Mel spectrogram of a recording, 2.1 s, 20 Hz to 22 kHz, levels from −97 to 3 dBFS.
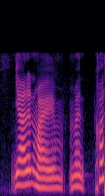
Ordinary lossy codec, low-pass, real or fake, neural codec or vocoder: none; 7.2 kHz; real; none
